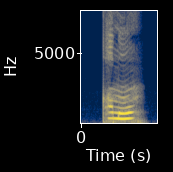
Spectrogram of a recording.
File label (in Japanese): "カモン", kawaii voice; ASMR; 1200 kawaii voice!!; 音ゲー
